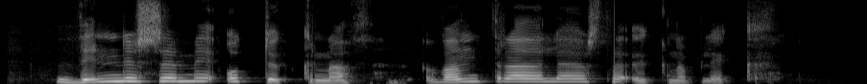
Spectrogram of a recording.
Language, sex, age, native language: Icelandic, female, 30-39, Icelandic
